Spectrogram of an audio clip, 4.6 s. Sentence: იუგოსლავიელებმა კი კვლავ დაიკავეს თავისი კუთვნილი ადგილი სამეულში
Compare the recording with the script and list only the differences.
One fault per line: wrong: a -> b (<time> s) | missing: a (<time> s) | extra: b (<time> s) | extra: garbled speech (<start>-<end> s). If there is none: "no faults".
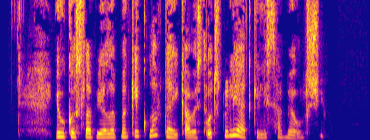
missing: თავისი (2.6 s)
